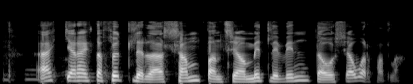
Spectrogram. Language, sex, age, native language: Icelandic, male, 20-29, Icelandic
